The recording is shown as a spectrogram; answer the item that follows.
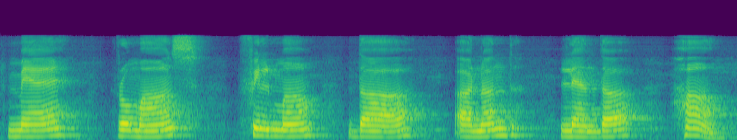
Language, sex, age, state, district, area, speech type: Punjabi, female, 60+, Punjab, Fazilka, rural, read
